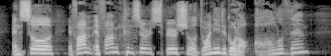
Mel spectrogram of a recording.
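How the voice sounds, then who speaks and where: A high-pitched man at a fairly quick pace against a quiet background. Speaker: pastor. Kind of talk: sermon. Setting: church.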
